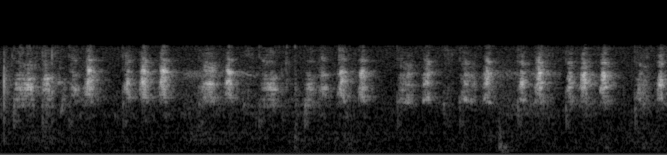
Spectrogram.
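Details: Male Muscovy duck beating up a doormat while warning off a rival Muscovy male outside the window who is looking at his mate. Short, rough, breathy calls come in quick bursts of two or three, repeated steadily with brief gaps.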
